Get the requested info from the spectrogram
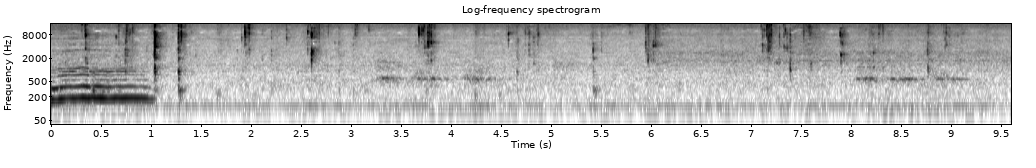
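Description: A loud closed-mouth "mmm" of enjoyment for about a second, then mouth-noisy chewing of food with small clicks of a fork against a glass plate and a couple of faint short hums.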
